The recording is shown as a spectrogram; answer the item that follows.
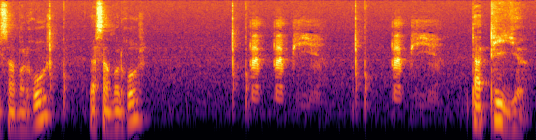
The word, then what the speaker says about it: papille: Papille. So that gives me papille rather than papi. Because papi is like an old grandpa.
